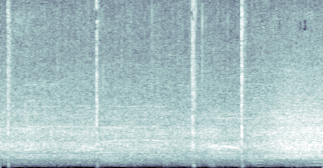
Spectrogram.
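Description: Heavy thuds of bodies strike a wrestling mat.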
